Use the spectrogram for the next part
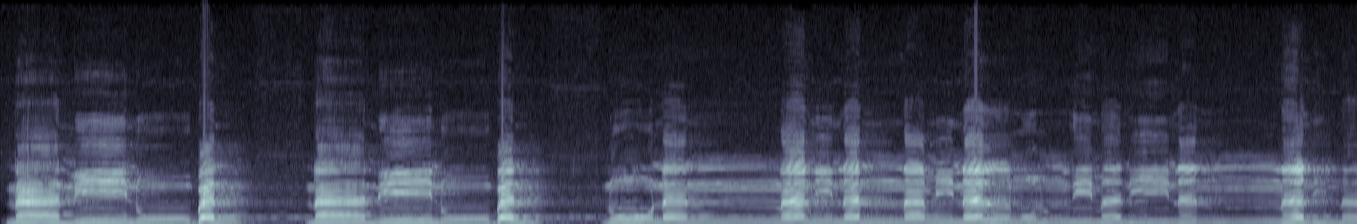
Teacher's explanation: Ujung lidah disentuhkan pada gusi 2 gigi seri atas di antara posisi ro dan lam. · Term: huruf nun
